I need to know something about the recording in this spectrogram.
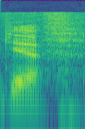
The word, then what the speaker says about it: GIF: jiff you for that i like that you pronounce it jiff because that's the actual proper pronunciation yeah is it but i've always said gif it should it should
